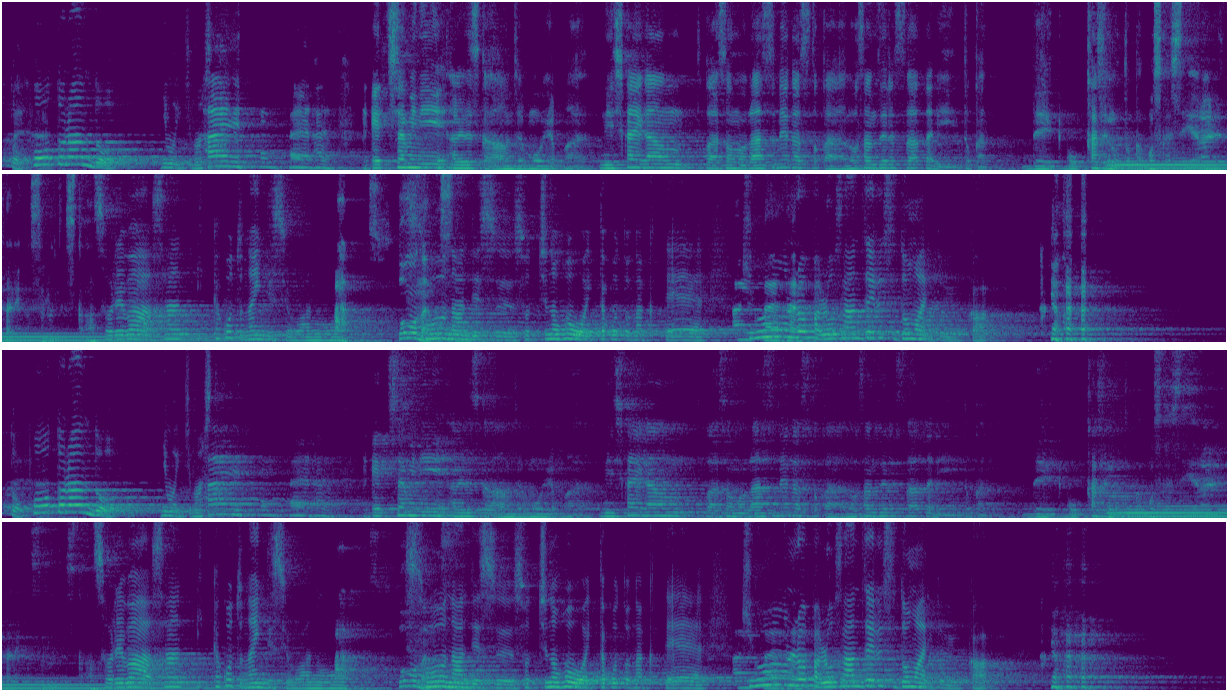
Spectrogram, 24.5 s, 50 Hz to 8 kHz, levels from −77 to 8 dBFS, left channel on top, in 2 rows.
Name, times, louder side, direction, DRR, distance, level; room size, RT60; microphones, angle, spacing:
voice 1, 0.1-1.2 1.6-2.1 13.2-14.1 14.4-15.7 16.5-19.3 19.7-22.1, right 1 dB, 15° right, 7 dB, 0.5 m, -28 dB
voice 2, 2.0-9.9 10.2-13.2 15.6-16.9 19.6-20.3 22.7-23.2, left 5 dB, 85° left, 10 dB, 0.6 m, -32 dB
sound 1, 11.0-15.4, equal, 80° right, 1.9 m, -35 dB
12.5 x 11.5 x 4.6 m, 3.0 s
head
